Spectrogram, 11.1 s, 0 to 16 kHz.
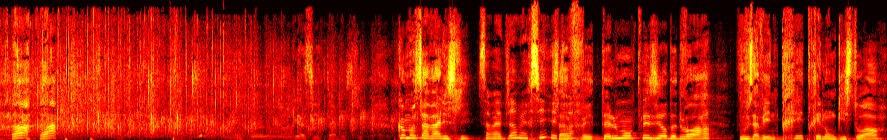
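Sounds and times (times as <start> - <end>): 
audience clapping for a guest arriving on a show: 0.0 - 5.7
speech: 0.1 - 0.9, 3.1 - 11.0.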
